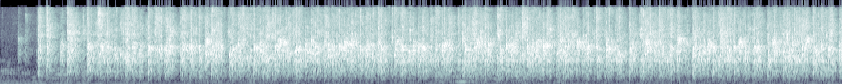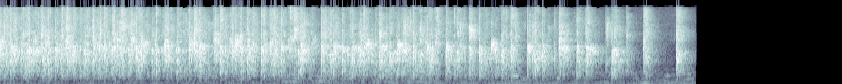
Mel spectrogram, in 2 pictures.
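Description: Audience applause, close and loud, starting about half a second in, thinning to scattered claps over the last few seconds and cutting off abruptly just before the end.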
